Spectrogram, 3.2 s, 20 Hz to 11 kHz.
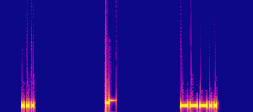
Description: Morse code, heard as a keyed tone, about 40 wpm, 700 Hz. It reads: S 8
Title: Single Character (Letter:Number:Punctuation:Prosign) Alt 40wpm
